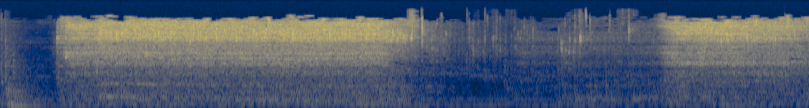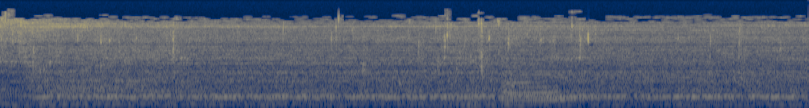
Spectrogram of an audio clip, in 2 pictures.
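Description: Water from a bathroom sink faucet running into the basin. It gushes hard twice in the first four seconds, then settles to a steady stream as a new charcoal filter pad is rinsed of loose carbon under it.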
